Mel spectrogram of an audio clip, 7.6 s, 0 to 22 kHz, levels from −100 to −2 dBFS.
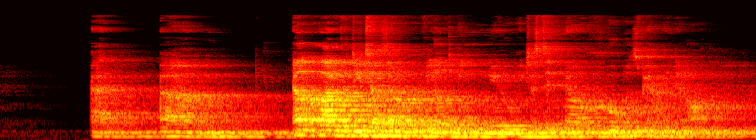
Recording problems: room echo; strong; dies away in 3 s
off-mic speech; far

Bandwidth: 14 kHz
